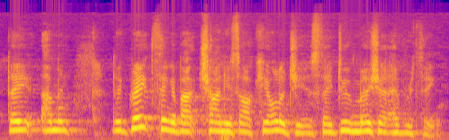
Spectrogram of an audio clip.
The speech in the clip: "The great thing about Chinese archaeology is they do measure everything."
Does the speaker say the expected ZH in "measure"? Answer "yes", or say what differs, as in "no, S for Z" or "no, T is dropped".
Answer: yes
